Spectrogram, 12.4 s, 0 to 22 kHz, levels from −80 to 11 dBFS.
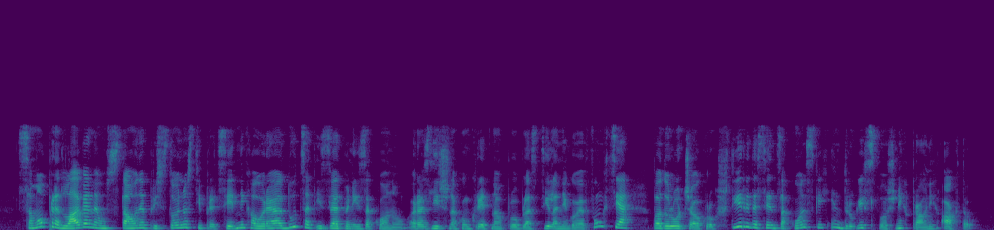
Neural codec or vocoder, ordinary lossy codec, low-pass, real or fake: none; none; 9.9 kHz; real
